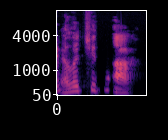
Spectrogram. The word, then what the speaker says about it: Bella Città: How do you pronounce that? That's it. You got it. Okay. Bella Città.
